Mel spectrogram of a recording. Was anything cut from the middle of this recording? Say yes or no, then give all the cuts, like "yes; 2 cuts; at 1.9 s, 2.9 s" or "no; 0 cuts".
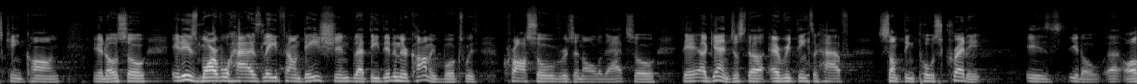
yes; 3 cuts; at 2.8 s, 7.5 s, 8.1 s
